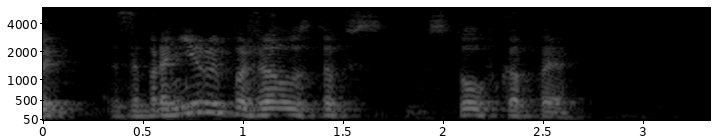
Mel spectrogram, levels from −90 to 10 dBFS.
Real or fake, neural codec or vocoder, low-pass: real; none; 5.4 kHz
